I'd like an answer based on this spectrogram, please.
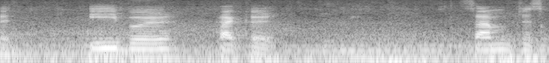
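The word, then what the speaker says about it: Eberspächer: the uh the brand this is how they pronounce it eber pecker some just call it a robusto heater this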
